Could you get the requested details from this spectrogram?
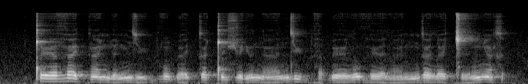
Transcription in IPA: ǃ øː˥ ə̯ ɦ œ˥˧ ɪ̯ k œ̃ː˧ ɲ œː˩˧ ɲ n z yː˩˧ bʱ ũ˥˧ ɓ œ˩˧ ɪ̯ k œ˧ ǃ y˧ ç ø˧˩ ɾʲ u˥˧ n œ̃ː˩˧ ə̯ n d yː˥˧ bʱ ɐ˩˧ ɓ øː˧ l u˥˧ ɦ øː˧˩ ə̯ l œ̃ː˩˧ ɲ ŋ ɡ œ˥˧ l œ˧ ɪ̯ ǀ ø˩˧ ɾ ũ˥ ʎ œ̃˥ x

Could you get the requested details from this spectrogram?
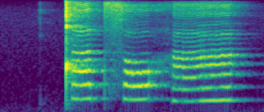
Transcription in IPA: ǃ ɐ˦˥ t s ɔ˦˥ h ɐ̃˦˥

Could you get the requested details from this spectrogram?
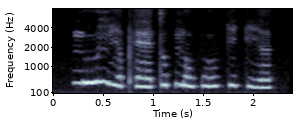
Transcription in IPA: m uː˧˥ ɲ i˩ ə̯ pʰ ɛː˩ t̪ o˧˥ p̚ m o˩ w p uː˩˧ k i˩˧ k i˩ ə̯

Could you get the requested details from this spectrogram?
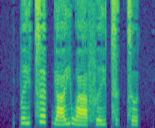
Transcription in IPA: p e˥ j t͡s ɛː˥ t̚ j aː˨˥ j w aː˨ f e˨˧ j t͡s ɪ˧ k̚ s ɵ˨ t̚

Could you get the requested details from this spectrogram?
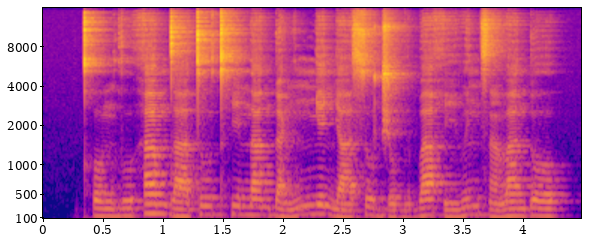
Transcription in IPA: kʰ oː˨ n ɡ uː˨ h aː˦ m d aː˨ t uː˦ tʰ i˦ n aː˦ n ɗ a˨ ŋ ĩ˦ ŋ ɲ e˦ ɲ aː˨ s u˦˨ d͡ʒ o˨ b ɪ˨ b aː˦ h iː˨ β ĩ˦ ŋ s ã˨ β aː˦ n ɗ oː˦

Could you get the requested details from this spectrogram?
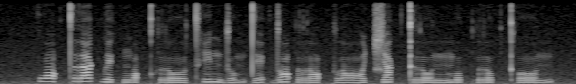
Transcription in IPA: k w ɔ˥˩ ʔ t r a˥˩ k̚ l e˥˩ k̚ ŋ ɔ˦˥ ʔ kʰ r oː˧ tʰ i˥˩ n d o˨˩ m t e˨˩ ʔ d ɔ˥˩ ʔ r ɔ˦˥ ʔ k l ɔː˦˥ t͡ɕ a˦˥ k̚ t r o˧ n m o˥˩ k̚ r o˥˩ k̚ tʰ o˥˩ n

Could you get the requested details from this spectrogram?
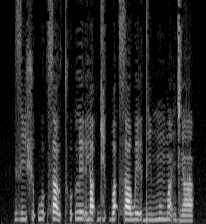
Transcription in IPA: z i˨ ʃ ʊ˦ ʔ w ʊ˦ ʔ sʰ a̰˦˨ ʊ̯ tʰ ʊ˦ ʔ l ḛ˦˨ ɪ̯ j ä˦ ʔ d͡ʑ ʊ˦ ʔ b ä˦ ʔ sʰ ä˦ w ḛ˦˨ ɪ̯ d i˨ m ũ˦ b ã˦˨ d͡ʑ ã˨

